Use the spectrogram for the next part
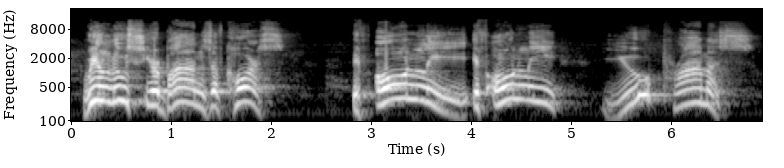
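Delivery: high, loud desperate begging; pleading crowd. A narrator's reading. Villagers plead with the wind for a promise, high desperate begging. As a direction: beg and bargain anxiously. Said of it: "began to plead and bargain".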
